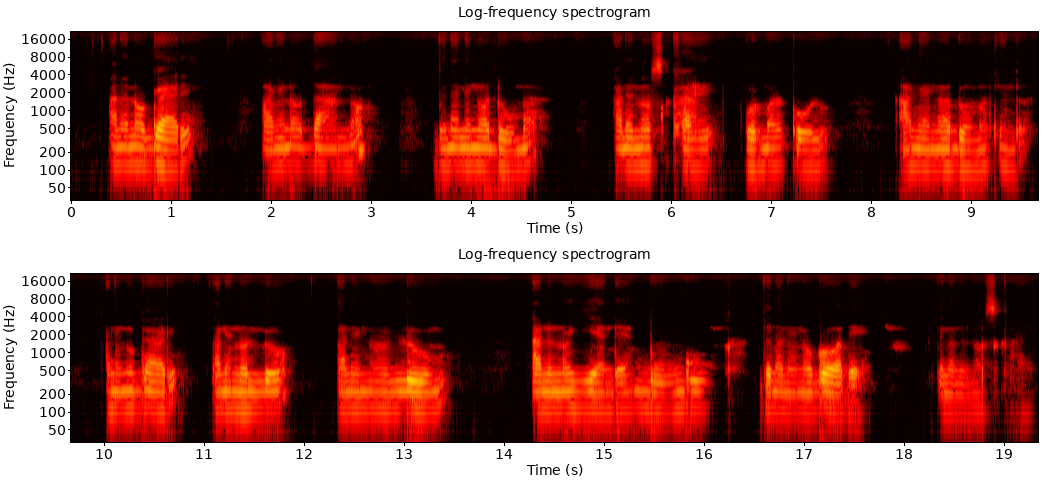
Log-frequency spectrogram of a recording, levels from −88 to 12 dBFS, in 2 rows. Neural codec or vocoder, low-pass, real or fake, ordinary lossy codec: codec, 44.1 kHz, 2.6 kbps, SNAC; none; fake; none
